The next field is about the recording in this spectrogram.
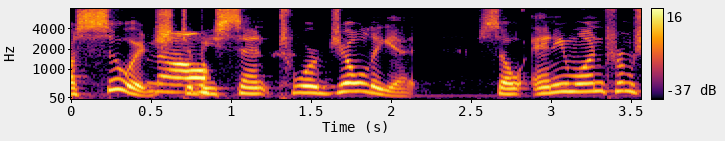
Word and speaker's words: Joliet: Joliet? – Yes. Yes. Joliet is correct.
